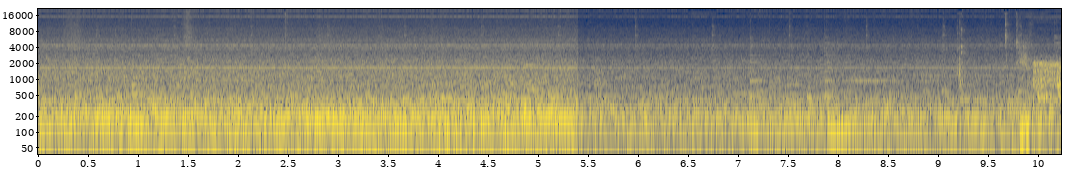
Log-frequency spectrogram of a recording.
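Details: Rapid, rhythmic whooshing pulses of a fetal heartbeat on an 8-week pregnancy ultrasound, recorded by phone, averaging about 171 beats per minute and described as strong; fetal heartbeat.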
